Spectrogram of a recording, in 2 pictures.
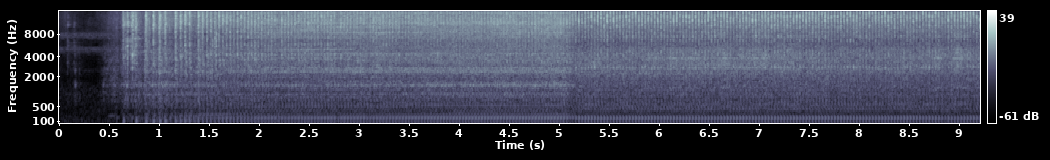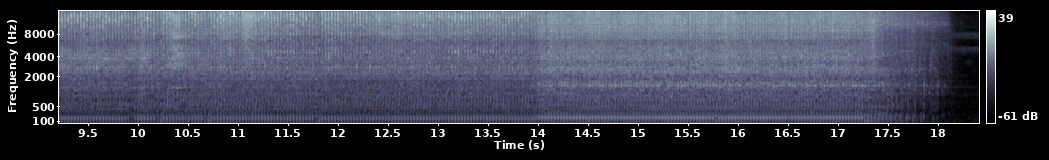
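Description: Small gas engine of a Cub Cadet lawn edger revving steadily at high speed, loud and close, with a brief change in pitch midway before it drops off at the end.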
